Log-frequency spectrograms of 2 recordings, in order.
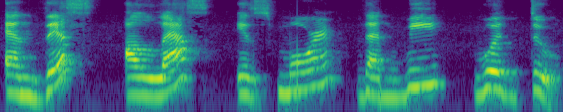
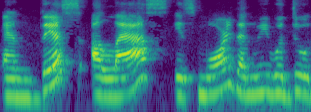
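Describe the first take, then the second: First: Slow "and THIS, aLAS, is MORE than WE would DO", a pause after each foot; iambic stress. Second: Said in the usual way. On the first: Shown as a demonstration. Teacher showing how to read pentameter, slow beat on every second syllable. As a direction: stretch and lift "this", "las", "more", "we", "do", keeping the other syllables light. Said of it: "So when you're reading this".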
